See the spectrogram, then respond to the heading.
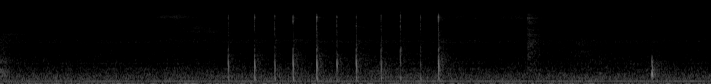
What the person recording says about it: Napauttamalla niiden pitäisi kuulostaa ontolta.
